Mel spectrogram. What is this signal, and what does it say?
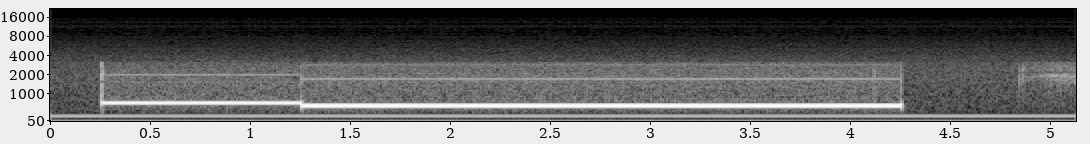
Two-tone page, heard as a one-second tone, then a three-second tone, about 670 then 570 Hz. It is heard from 0.3 to 4.3 s.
